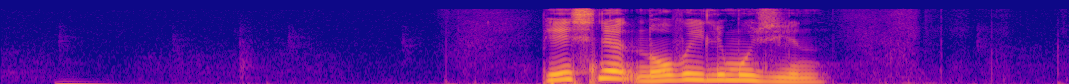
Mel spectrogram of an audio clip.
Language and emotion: Russian, neutral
